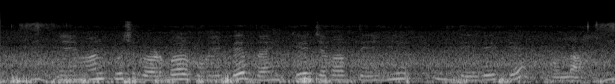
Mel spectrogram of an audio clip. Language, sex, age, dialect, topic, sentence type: Bhojpuri, male, 31-35, Western, banking, statement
